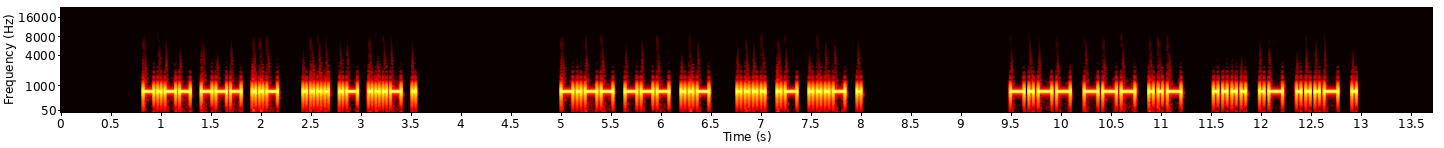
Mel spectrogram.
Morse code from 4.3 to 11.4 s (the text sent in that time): YOU HAVE YOU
